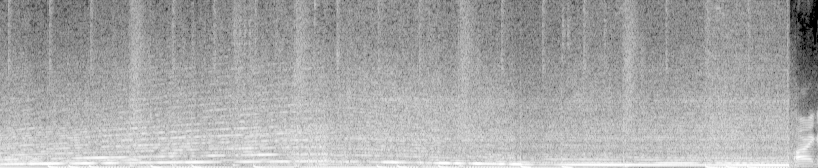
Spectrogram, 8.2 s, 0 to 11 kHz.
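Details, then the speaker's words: 2017 Kawasaki ZX10R (Gen 5) with exhaust and velocity stacks, full-throttle dyno re-baseline after readjusting a slipping clutch. Engine note climbs smoothly and steadily through the revs, then eases down with no flare, so the clutch holds cleanly. Normal pull. "we're getting ready to uh rebaseline it again and see what it does now that the clutch all adjusted hopefully this thing's salvageable"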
